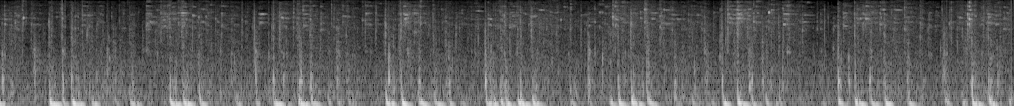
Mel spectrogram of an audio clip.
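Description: Horses' hooves clip-clop steadily while pulling a cart, in a regular rhythmic trot of close, clear hoofbeats that repeats across the whole stretch, with no talking.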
